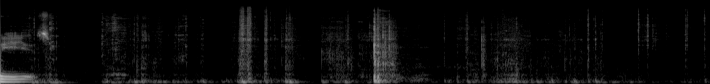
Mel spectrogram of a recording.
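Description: Small metal parts click and clink as they are fitted together.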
